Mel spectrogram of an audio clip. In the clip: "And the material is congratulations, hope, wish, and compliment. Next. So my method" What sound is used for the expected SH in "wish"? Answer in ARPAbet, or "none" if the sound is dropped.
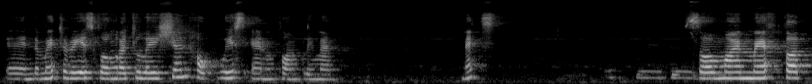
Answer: S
